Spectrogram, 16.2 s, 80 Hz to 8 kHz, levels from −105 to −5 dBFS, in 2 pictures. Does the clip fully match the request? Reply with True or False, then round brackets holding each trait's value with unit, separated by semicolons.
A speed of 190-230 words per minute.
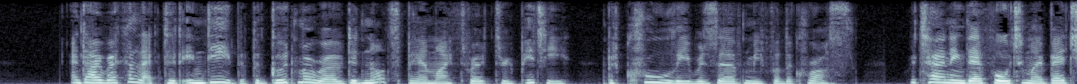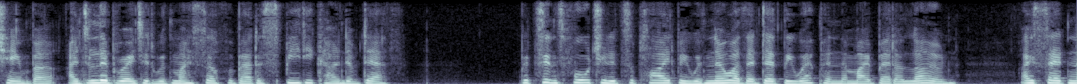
True (200 wpm)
